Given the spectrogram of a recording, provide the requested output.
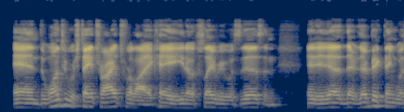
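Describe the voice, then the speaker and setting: The man's voice sits at a fairly low pitch with ordinary pitch variation. He keeps a moderate pace. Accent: Louisiana. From Louisiana. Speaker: podcast co-host. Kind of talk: casual chat. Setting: small room studio.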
